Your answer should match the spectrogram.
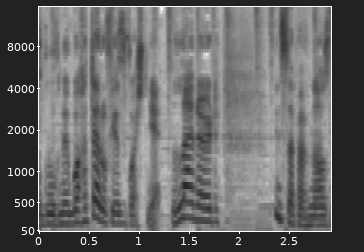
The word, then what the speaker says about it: Lynyrd: No i właśnie tę pierwszą część wymawiamy tak samo, jak imię Leonard po angielsku, czyli Leonard.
